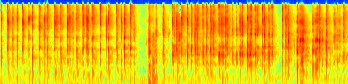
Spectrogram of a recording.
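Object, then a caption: Small plastic storage box with a pen and labels inside. Long nails tap and scratch a small, hollow clear plastic storage box with a latch, partly filled with a pen and labels. Quick, sharp, clicky taps follow one another in a steady stream with brief, bright ticks, mixed with a light scratching rasp. Each tap dies away almost at once.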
